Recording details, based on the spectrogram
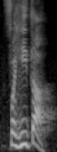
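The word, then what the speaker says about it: fajitas: की चीज है और इसमें जे जो है ना य चच बन जाता है दिस इ स्पेनिश फही तो यह जहन में रखिएगा स्पेनिश में जो जे है ना व एच बोला जाता है बहुत काम आएगी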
